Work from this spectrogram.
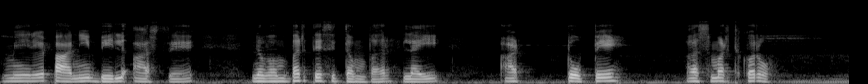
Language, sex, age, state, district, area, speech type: Dogri, male, 30-45, Jammu and Kashmir, Reasi, rural, read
